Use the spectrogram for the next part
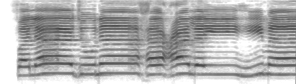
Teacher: آپ یہ کریں گے فوراً ہا کے بعد عین کی آواز آئے گی۔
